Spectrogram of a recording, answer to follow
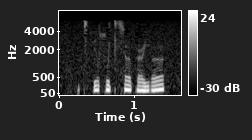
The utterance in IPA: t͡sʼ i sʷ i tʲ s ɵ p ə˞ j ɵ

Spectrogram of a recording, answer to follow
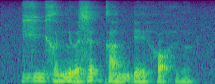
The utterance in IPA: ɣ i˧ ɣ ə˨˦ n l ɨ̰˧˨ ə̯ z ə˦˥ t̚ k a˧˩ n ɗ e˧˩ h ɔ̰˧˨ h ɨ̤˨˩ ə̯

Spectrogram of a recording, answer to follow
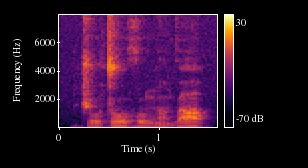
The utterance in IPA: t͡ʃ oː˨ t oː˦˨ ɣ o˧ ŋ ã˨ ɡʷ a˦

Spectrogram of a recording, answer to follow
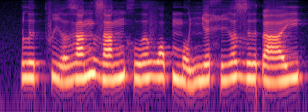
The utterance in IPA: l ɨ˨˩ t̚ f i˧˩ ə̯ ɣ a˨˦ ŋ z a˨˦ ŋ x u˨˦ ə̯ v ɔ˦˥ p̚ m o˧˩ ɲ e˨˦ h i˨˦ ə̯ z ɨ˧ ɗ a˨˦ j

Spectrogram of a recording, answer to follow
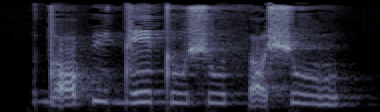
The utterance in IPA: d ɔ̰ p y d e t u ʃ u θ ɔ̰ ʃ u

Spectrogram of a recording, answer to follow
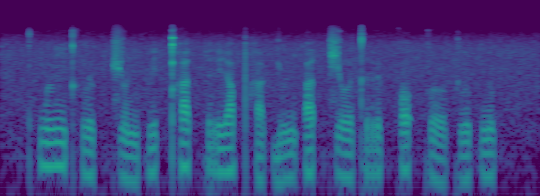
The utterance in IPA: kʰ w ɯ˥˩ ŋ kʰ l ɯ˨˩ k̚ t͡ɕ o˨˩ n p i˦˥ t̚ pʰ a˥˩ t̚ p r i˦˥ a̯ pʰ a˨˩ k̚ j ɯ˧ ŋ ʔ a˦˥ t̚ t͡ɕ ɤː˧ t r ɯ˦˥ k̚ ʔ ɔ˥˩ ʔ k ɤː˨˩ k l u˦˥ k̚ n u˥˩ k̚

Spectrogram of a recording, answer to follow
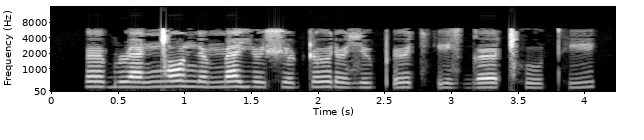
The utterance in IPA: œ b ɹ æ ŋ͡ǀ ɔ n œ m æ j ø ʃ ø ʈ ɵ ɾ ø z ʉ pʼ ø t͡sʼ i z ɡ œ ǀʰ u t̪ʰ i

